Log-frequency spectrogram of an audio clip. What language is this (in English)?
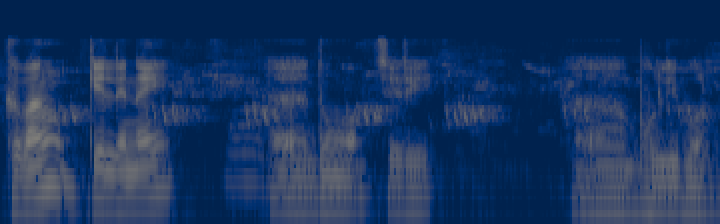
Bodo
